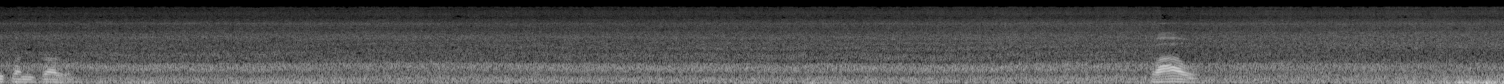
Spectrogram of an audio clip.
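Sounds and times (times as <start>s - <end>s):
water rushing over weir: 0.0s - 15.0s.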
